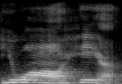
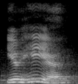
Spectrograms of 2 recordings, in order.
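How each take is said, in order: First: 'You are' is said as two full words. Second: 'You are' is contracted to a reduced 'you're'. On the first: "not you are here" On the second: "you can hear me saying"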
